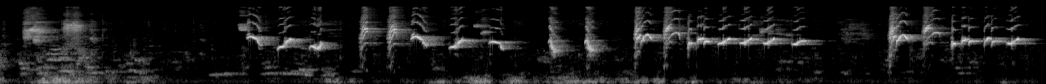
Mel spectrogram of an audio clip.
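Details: Greater green leafbird pouring out a varied song to goad other leafbirds, with repeated descending whistled notes, rapid chips and rolling trills, and low thumping or rustling underneath.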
